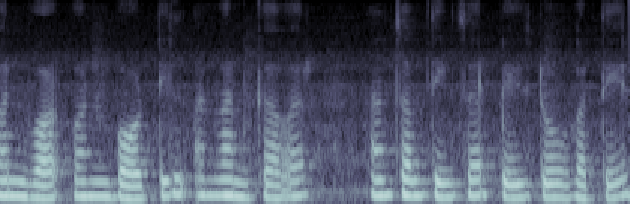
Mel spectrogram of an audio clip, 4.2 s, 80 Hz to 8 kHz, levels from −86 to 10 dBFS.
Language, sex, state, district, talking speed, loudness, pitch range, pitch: English, female, Chandigarh, Chandigarh, 185 wpm, -15 LUFS, 190-220 Hz, 210 Hz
